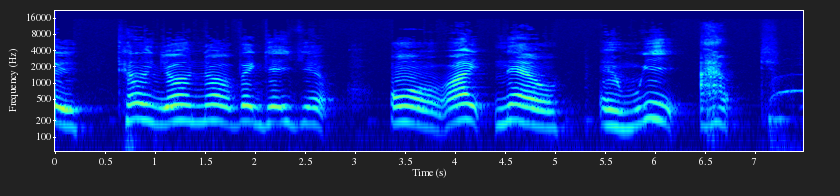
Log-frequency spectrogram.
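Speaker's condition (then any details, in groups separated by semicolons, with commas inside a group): Cerebral palsy; from birth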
